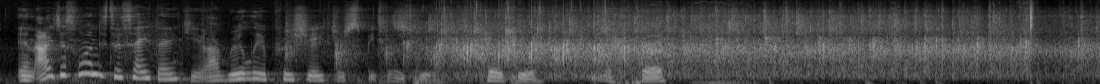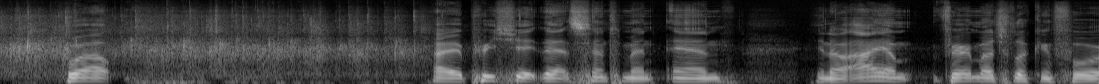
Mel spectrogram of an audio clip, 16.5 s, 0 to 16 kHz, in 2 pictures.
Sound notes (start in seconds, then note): 4.6 applause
